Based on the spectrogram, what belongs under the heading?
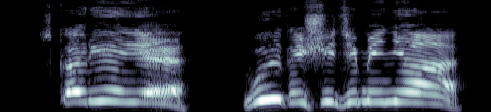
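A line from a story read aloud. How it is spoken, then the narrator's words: Shouting. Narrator (Russian): кричал он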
